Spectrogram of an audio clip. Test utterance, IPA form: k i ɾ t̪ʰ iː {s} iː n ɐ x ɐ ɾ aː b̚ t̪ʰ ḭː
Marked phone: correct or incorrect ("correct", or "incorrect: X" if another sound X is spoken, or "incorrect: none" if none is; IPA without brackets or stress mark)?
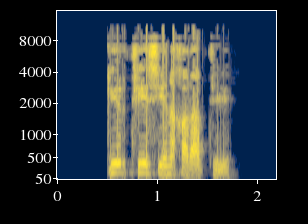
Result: correct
